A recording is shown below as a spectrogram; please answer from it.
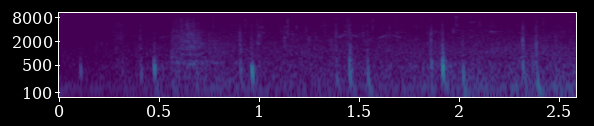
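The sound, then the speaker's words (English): A horse's hooves clop at a steady walking pace as it is ridden back over a hill. The hoofbeats are faint and evenly spaced, with no other sound over them. “Doc rides back over the hill towards the hidden camp, where Chavez is still with the others.”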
